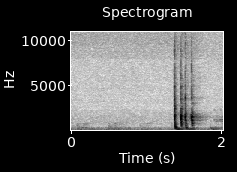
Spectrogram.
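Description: Faint room noise, then about one and a half seconds in a quick cluster of sharp clicks like computer keyboard keys, close to the microphone, with a brief bit of voice mixed in.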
